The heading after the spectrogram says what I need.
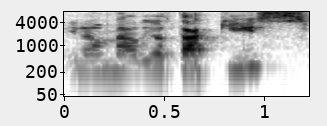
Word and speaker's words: Malliotakis: no, Maliotakis, maybe with a little accent, Maliotakis would be the way that they would pronounce it, but more or less it's the same.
